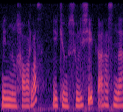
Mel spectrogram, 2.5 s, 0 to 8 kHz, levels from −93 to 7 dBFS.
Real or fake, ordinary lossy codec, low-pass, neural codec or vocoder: real; none; 7.2 kHz; none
